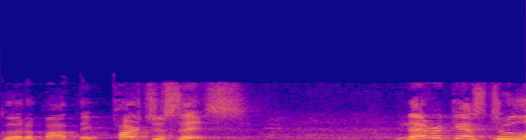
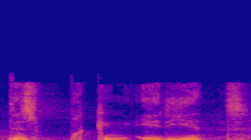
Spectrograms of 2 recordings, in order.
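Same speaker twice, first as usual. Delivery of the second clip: muttered insult; 8 semitones lower, 7 dB quieter than usual. Retold or imitated. Muttered reaction.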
